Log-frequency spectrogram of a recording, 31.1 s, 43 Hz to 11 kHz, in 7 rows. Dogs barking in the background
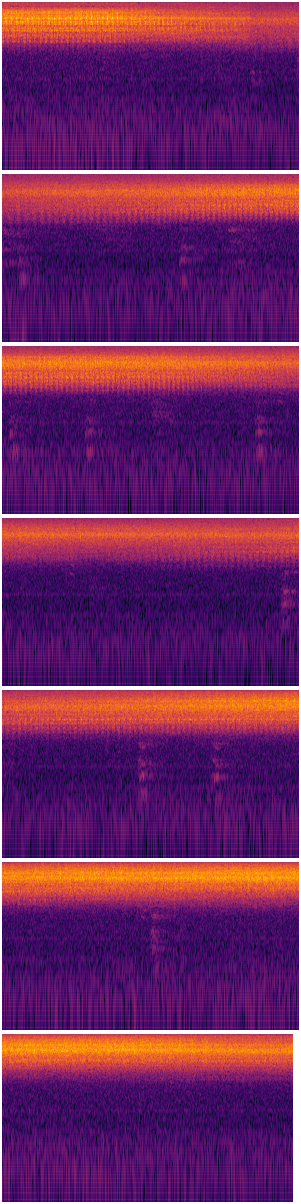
3.6 5.4, 7.0 9.5, 10.1 11.6, 12.6 13.3, 17.5 18.2, 19.7 21.4, 24.4 24.9

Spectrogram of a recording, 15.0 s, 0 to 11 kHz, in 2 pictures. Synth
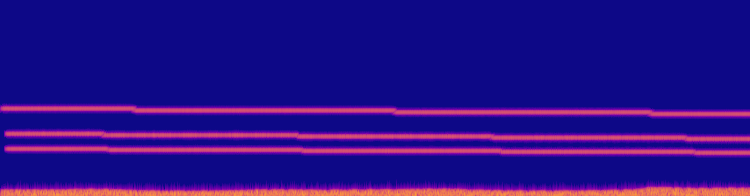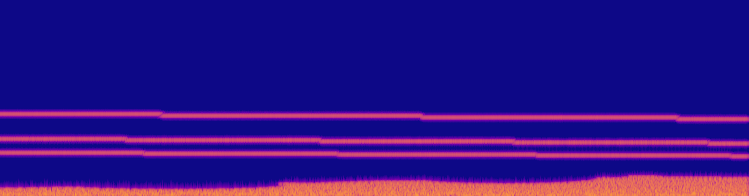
6.4 14.9

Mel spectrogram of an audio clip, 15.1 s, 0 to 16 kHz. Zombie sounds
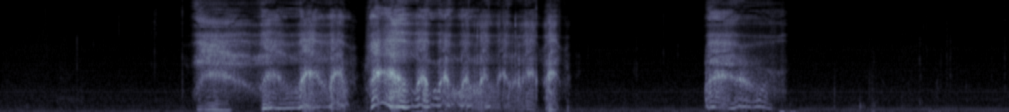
2.8 8.6, 10.6 11.8

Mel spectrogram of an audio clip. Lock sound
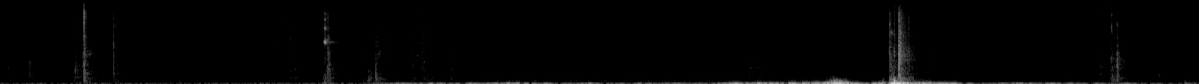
11.0 11.5

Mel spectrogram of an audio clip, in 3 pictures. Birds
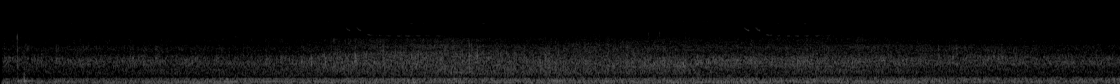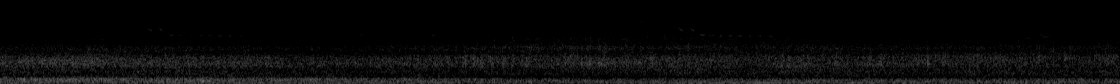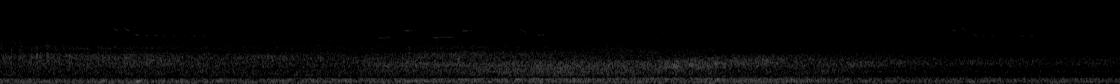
6.3 10.0

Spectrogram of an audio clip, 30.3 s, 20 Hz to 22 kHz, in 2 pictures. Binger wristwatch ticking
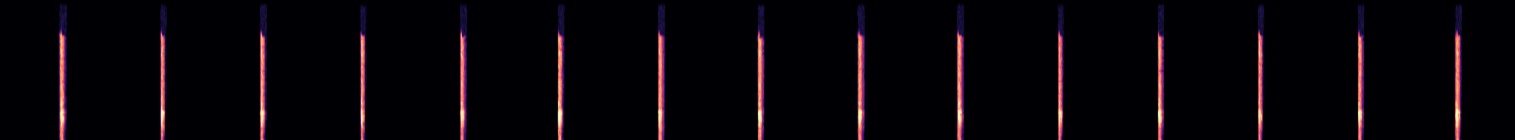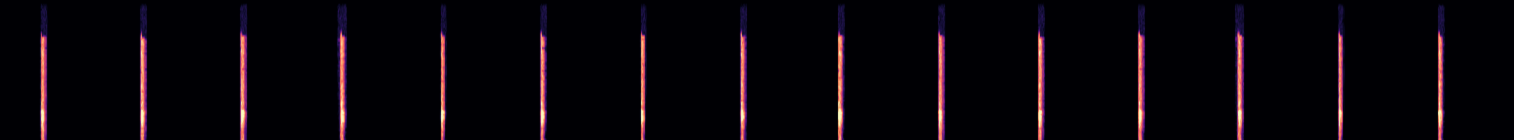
3.6 3.8

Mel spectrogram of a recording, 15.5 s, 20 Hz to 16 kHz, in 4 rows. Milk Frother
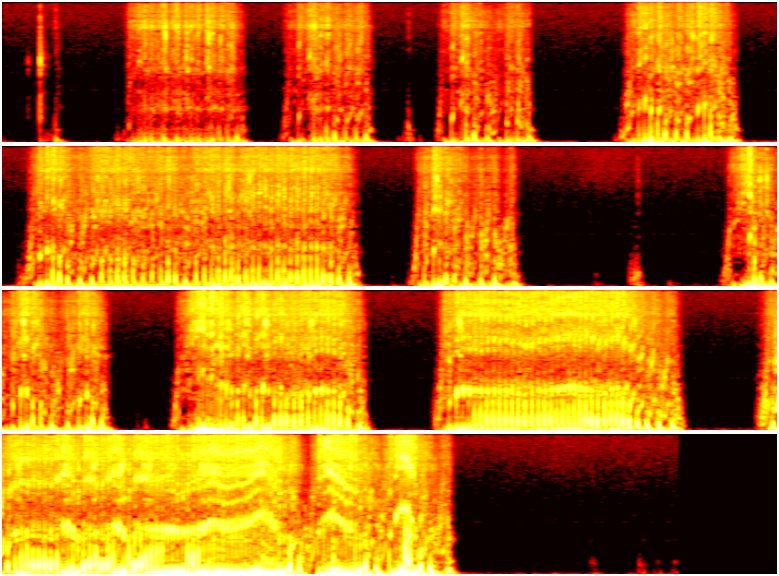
0.6 6.4, 7.5 13.9

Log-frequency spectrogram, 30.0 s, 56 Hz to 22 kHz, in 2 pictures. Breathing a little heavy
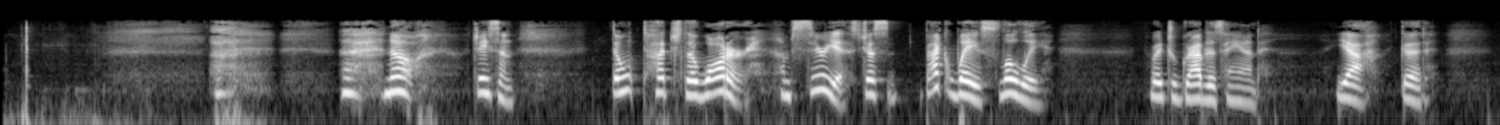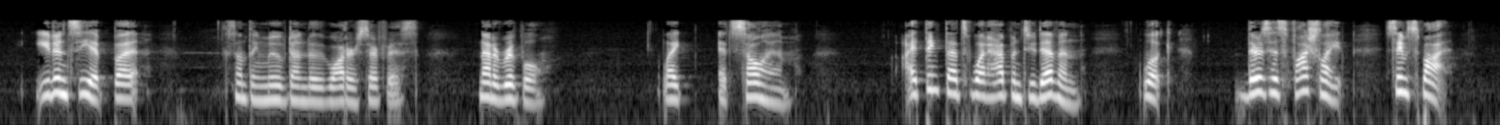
1.0 5.9

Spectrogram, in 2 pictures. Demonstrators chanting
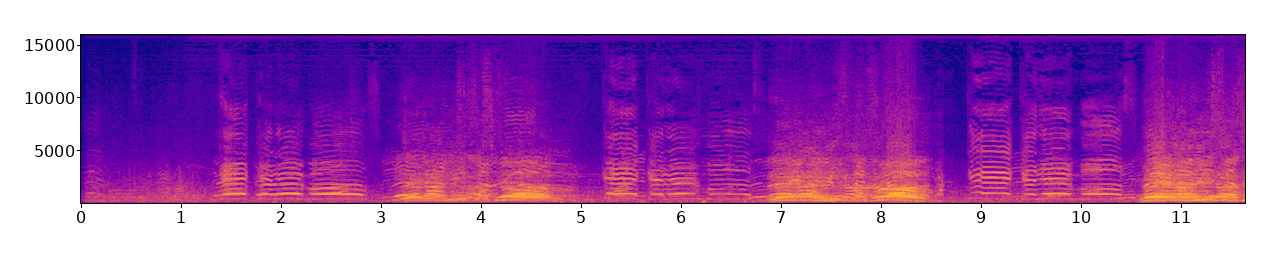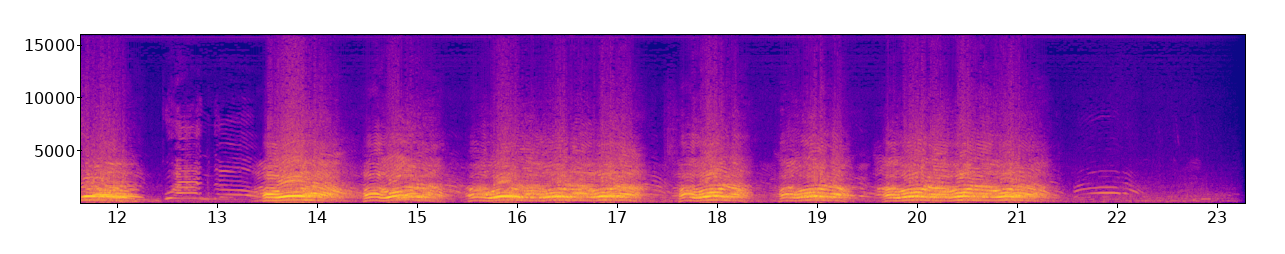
3.0 5.7, 6.7 8.6, 10.4 12.3, 13.4 21.5

